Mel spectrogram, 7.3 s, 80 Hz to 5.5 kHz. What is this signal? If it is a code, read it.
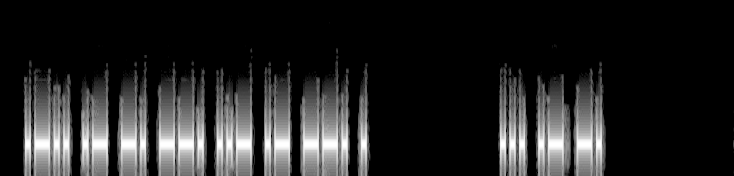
Morse code, heard as a keyed tone, about 25 wpm, 550 Hz. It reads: LANGUAGE SAN
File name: Ultimate Word List / 25WPM Ultimate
